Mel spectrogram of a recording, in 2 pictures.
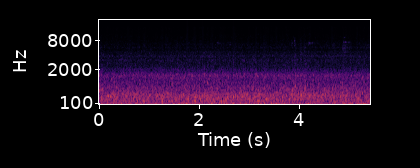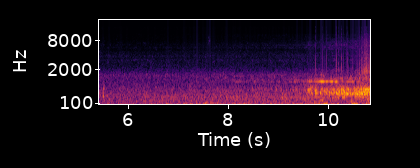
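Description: Train approaching along the line: a rumble grows louder over the last few seconds, rising sharply about two seconds before the end, with a brief steady whine and a few clicks as it nears. The train is a Great Western Railway passenger train.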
